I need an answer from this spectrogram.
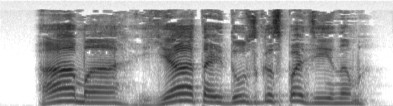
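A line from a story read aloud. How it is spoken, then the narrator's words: Shout through cupped hands. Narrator (Russian): прокричала она, сложив ладошки рупором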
